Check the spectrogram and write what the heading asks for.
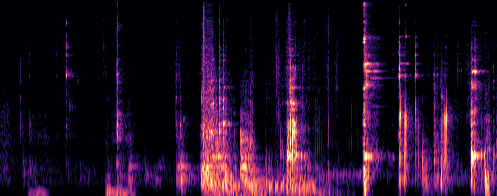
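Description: Metal tools and parts clinking and clanking as they are handled: an irregular run of knocks and rattles, with one sharp ringing strike about five and a half seconds in.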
